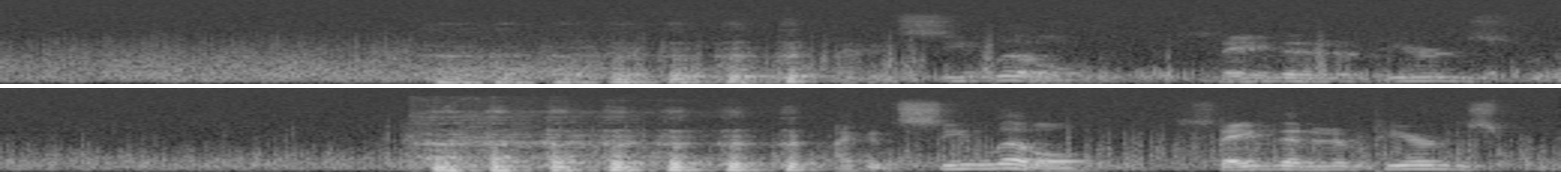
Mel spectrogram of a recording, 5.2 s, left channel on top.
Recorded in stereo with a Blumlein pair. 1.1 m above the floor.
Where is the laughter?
35° right, 2.5 m; by 2.7 s 80° right, 1.8 m.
